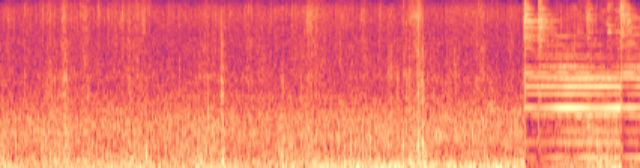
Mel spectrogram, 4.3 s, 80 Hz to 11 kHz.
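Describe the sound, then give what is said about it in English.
A dense, steady clatter of noise runs for several seconds, then a bright metallic bell rings out near the end with sustained, shimmering high overtones as a trainee rings it to quit the class. “Ring the bell 3 times.”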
